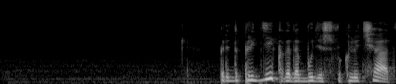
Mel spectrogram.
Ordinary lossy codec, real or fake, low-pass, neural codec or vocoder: none; real; none; none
